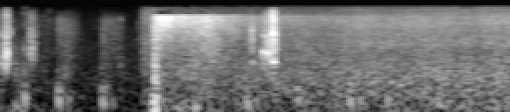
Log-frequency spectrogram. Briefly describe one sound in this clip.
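A smoke grenade hisses steadily.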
